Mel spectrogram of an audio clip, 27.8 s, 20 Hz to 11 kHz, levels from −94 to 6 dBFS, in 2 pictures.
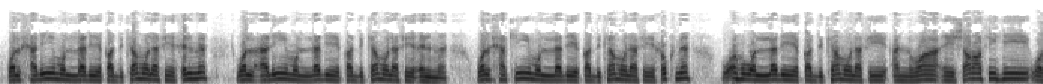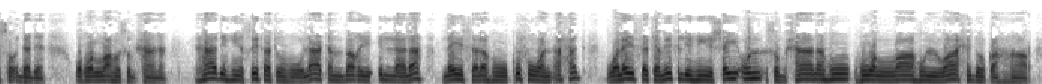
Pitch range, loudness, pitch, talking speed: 130-165 Hz, -14 LUFS, 145 Hz, 100 wpm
